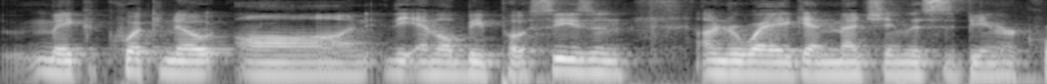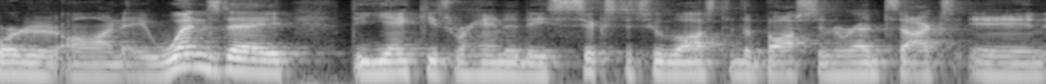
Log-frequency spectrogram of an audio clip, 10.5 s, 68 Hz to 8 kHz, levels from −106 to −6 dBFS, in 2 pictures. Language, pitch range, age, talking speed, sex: English, 110-130 Hz, 20-39, 190 wpm, male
